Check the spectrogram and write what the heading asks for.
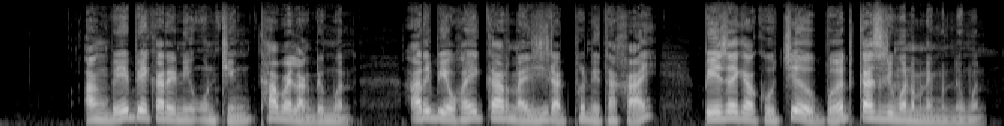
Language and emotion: Bodo, disgusted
